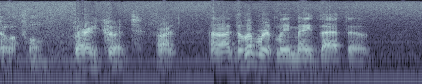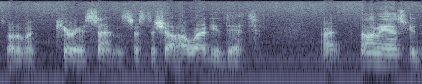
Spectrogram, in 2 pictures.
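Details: Adult male examiner; clear speech.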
